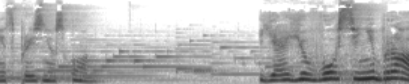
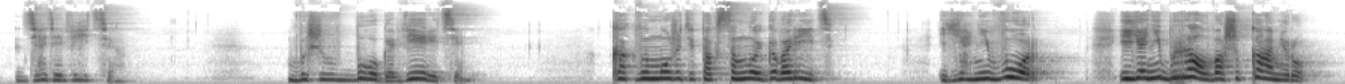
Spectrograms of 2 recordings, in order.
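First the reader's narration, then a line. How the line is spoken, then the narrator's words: Trembling voice. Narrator (Russian): Костя дрогнувшим голосом произнес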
